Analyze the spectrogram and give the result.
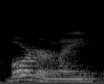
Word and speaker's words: Border Lane: Border Lane. It's spelled almost like borderline, but it's pronounced so it rhymes with Coeur d'Alene.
